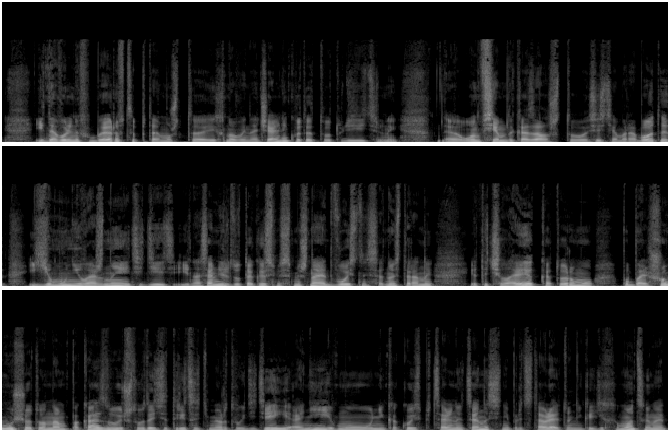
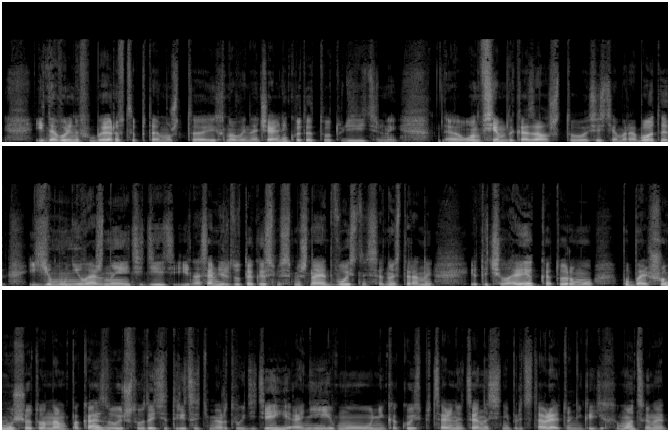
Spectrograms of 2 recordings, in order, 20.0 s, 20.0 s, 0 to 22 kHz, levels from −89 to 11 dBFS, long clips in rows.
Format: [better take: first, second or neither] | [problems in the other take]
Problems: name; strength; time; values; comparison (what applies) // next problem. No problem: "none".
first | thin; somewhat; fading below 300 Hz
